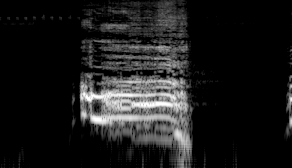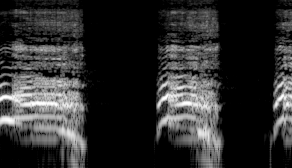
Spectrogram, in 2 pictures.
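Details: Lion roaring: three loud, drawn-out moaning roars, each lasting about one and a half seconds with rich tonal harmonics and a falling end, separated by brief quiet gaps, with nothing else clearly heard in between.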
